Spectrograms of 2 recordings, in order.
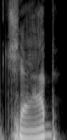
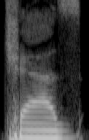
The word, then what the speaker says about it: Chaz: The actor's name is Chaz Palminteri. That was the actor that played the gangster. Chad. I think I was calling him Chad. It's not Chad. It's Chaz Palminteri.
